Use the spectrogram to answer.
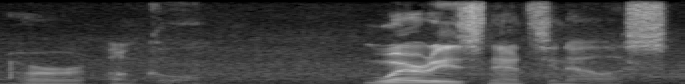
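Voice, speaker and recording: A low-pitched detective inspector, guarded and understated, tells his case in an audio crime drama. Music runs clearly behind his voice. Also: big pitch swings, a little slow, fairly bright tone, exaggerated voice. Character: wary, low-key detective inspector narrating his own investigation.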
